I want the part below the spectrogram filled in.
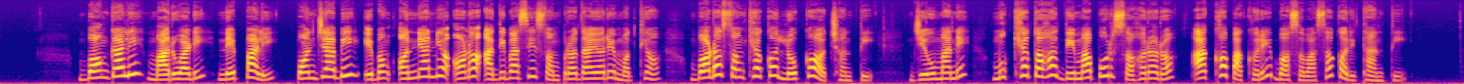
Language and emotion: Odia, neutral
